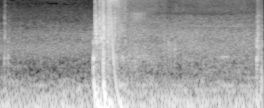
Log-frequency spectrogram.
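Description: A heavy body lands with a loud thud on metal.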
